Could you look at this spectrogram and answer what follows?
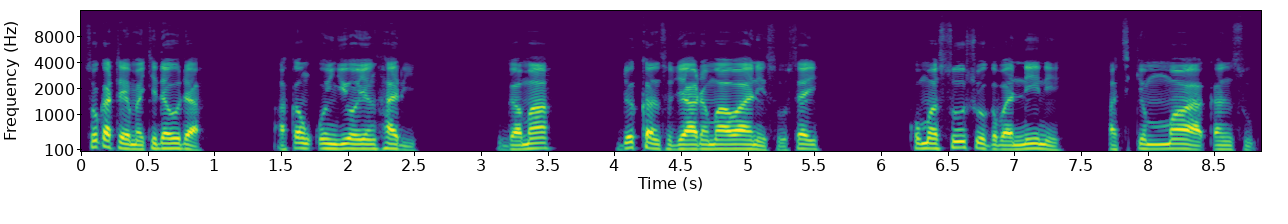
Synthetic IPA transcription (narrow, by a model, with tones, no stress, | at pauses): sʊ˦ka˨ta˨jmɐ˨kʲi˦da˦wdaː˨ | ʔa˨kɐ˦˨ŋkʷʼʊ˦ŋɡʲɪ˦joː˦jɪ˦ŋɦa˦ɽiː˨ | ɡɐ˨ma˦ʔ | dʊ˦kɐ˨nsu˨d͡ʒaː˦ɽɪ˦maː˦waː˦neː˨soː˨sa˦j | kʷʊ˦ma˦suː˦ʃuː˨ɡɐ˨bɐ˨nːiː˦neː˨ | ʔa˨t͡ʃɪ̥˦kʲɪ˦mːɐ˦waː˨kʼɐ˦nsu˨ʔ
